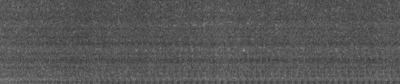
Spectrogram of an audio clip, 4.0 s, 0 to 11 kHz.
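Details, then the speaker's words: Suzuki Satria FU 150 test-start after installing the camshaft (noken as) and timing gear: steady, even, quiet idle putter with no ticking or rattle; engine now very silent and normal after the cam install. "Bang untuk suaranya Alhamdulillah ya kalau untuk suara ini udah senyap banget udah normal udah enak"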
